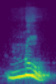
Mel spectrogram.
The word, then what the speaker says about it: no: Yeah, the O at the end of a word is always pronounced as "u."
